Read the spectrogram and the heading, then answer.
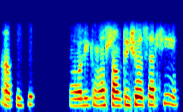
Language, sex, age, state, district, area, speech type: Kashmiri, male, 18-30, Jammu and Kashmir, Baramulla, rural, conversation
